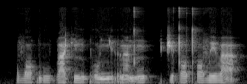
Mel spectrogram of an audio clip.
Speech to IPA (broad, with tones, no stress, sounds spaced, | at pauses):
v ɔ˨ ɓ uː˨ b a˨ t͡ʃ ĩ˨ ɡ͡b oː˨ ɲ ɪ˨ r ã˨ d ũ˦ | t͡ʃ ɪ˦ t ɔ˦ tʰ ɔ˦ v e˦ β a˨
